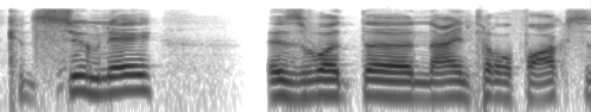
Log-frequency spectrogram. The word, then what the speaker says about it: kitsune: They're pronounced kitsune, is what the nine-tailed fox is called.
